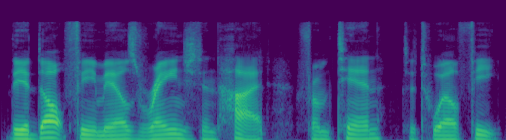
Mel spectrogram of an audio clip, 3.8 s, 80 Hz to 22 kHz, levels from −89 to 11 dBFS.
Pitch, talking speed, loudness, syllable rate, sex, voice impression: 115 Hz, 175 wpm, -20 LUFS, 4.7 syllables/s, male, masculine, adult-like, tensed, powerful, bright, soft, clear, intellectual, calm, friendly, wild, lively, slightly light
